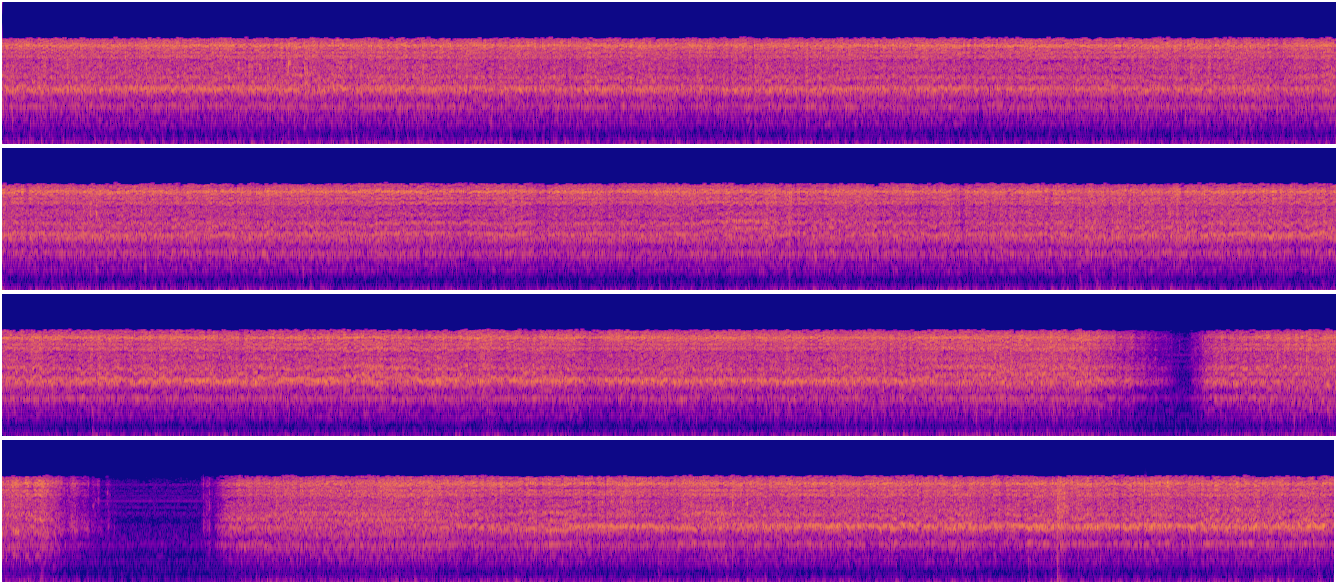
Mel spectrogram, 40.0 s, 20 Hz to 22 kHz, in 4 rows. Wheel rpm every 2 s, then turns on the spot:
160, 160, 160, 160, 160, 160, 160, 160, 160, 160, 160, 160, 160, 160, 80, 70, 150, 160, 160, 160.
none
